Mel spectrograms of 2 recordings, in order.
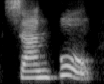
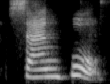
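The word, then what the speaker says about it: Tsangpo: The river Brahmaputra originates from Tibet, where it is called Sangpo. So we will not pronounce the T, okay? It will be called Sangpo, okay? So in Tibet, the name of river Brahmaputra is Sangpo.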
